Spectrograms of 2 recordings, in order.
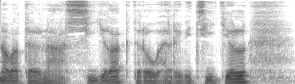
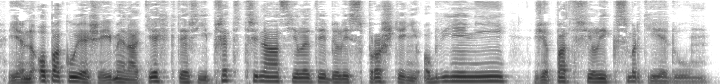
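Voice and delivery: raised, loud, irate rebuke; angry; 5 semitones higher, 7 dB louder than usual. A narrator's reading. Minister dismissing the boy's list of names, angry. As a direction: cut him down with loud annoyance. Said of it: "řekl Popletal rozlobeně".

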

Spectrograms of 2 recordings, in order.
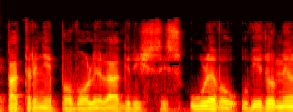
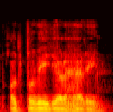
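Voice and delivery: ordinary delivery, nothing marked

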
